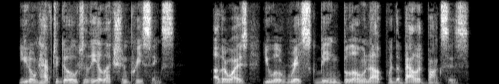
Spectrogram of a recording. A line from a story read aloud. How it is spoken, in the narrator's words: Lebed said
